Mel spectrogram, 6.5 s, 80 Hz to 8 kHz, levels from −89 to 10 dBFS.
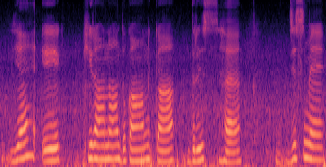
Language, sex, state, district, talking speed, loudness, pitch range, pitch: Hindi, female, Punjab, Fazilka, 75 wpm, -14 LUFS, 200-235 Hz, 215 Hz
